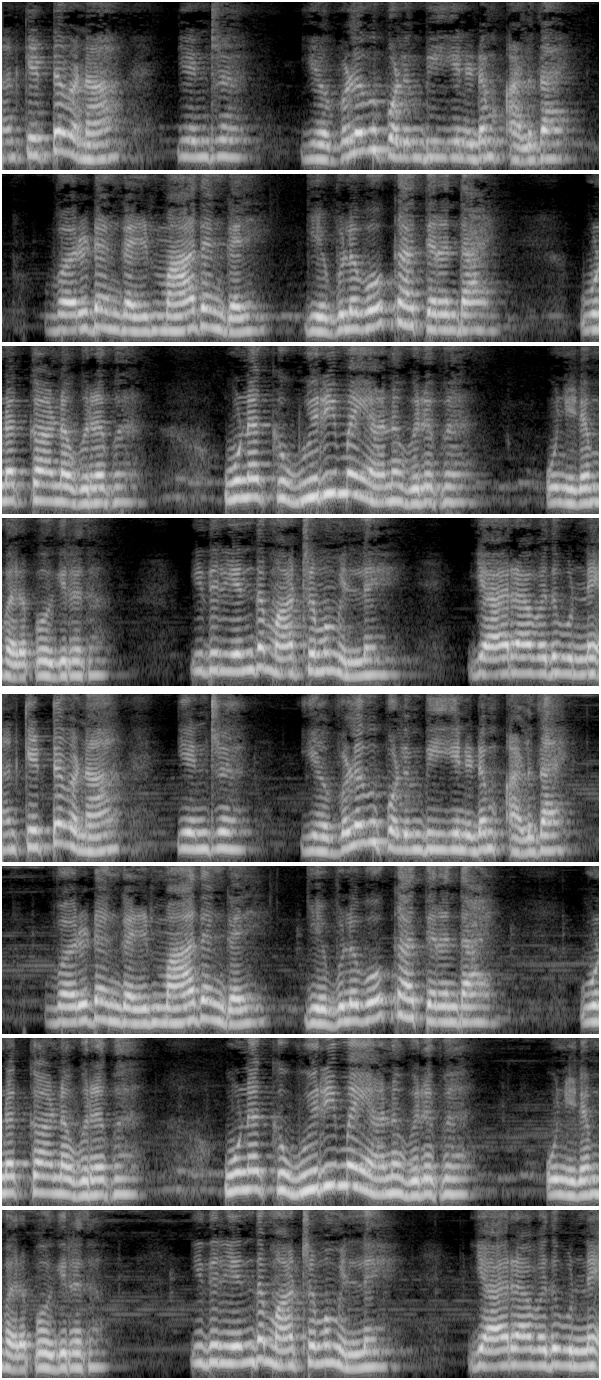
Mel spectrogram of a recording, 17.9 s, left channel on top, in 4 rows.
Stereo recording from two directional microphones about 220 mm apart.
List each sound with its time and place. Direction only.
0.0 s speech: 35° right (ahead or behind)
4.9 s a woman's voice: 20° right (ahead or behind)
